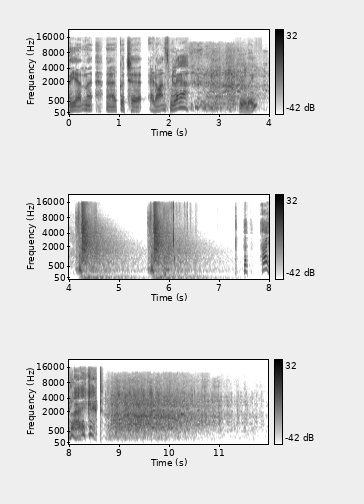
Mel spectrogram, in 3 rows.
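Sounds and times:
slap across the face: 0:04.2 - 0:05.0, 0:05.6 - 0:06.7.

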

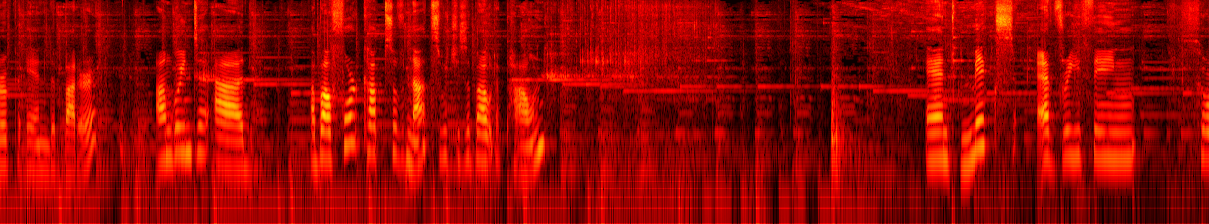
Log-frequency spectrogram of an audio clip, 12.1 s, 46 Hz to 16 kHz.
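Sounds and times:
soft background music: 0:00.0 - 0:12.0
nuts clattering into ceramic bowl: 0:05.6 - 0:07.0.

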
